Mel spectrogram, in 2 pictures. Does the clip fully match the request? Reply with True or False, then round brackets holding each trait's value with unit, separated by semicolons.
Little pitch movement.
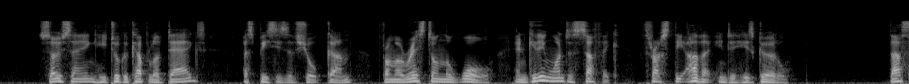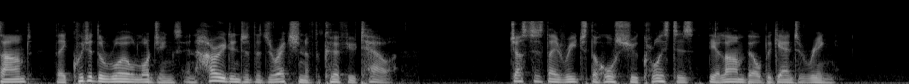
False (4.1 semitones)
